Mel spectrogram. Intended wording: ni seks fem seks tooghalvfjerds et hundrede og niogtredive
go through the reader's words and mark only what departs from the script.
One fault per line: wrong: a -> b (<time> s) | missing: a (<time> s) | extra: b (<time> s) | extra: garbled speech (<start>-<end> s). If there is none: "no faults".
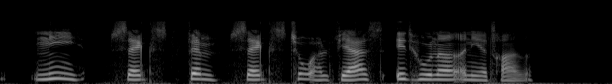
no faults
